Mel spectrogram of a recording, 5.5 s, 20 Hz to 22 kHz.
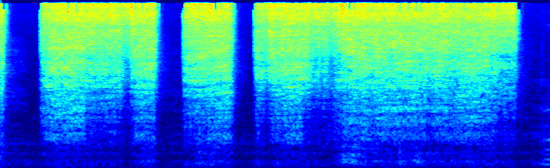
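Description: Cooking spray is sprayed into a 13x9 cake pan in three sustained hissing bursts separated by short pauses, with the last burst the longest. The spray is close and fairly loud, with no talking.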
